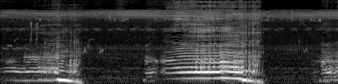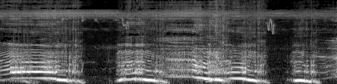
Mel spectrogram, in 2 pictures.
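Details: Casper, a white lion in Kruger National Park, and a Satara Pride lioness roar right next to a vehicle with two of his cubs present: deep, drawn-out moaning bursts sinking in pitch, then shorter grunting roars.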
